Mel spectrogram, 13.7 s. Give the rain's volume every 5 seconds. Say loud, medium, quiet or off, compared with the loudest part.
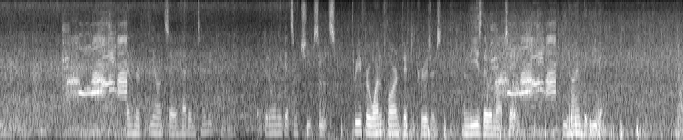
medium, medium, loud.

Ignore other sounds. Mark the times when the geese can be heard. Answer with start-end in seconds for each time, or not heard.
1.2-2.5, 9.8-11.2.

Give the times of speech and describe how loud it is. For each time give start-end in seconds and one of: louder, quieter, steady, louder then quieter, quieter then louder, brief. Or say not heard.
2.4-12.1 louder.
